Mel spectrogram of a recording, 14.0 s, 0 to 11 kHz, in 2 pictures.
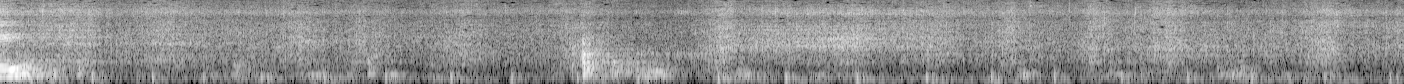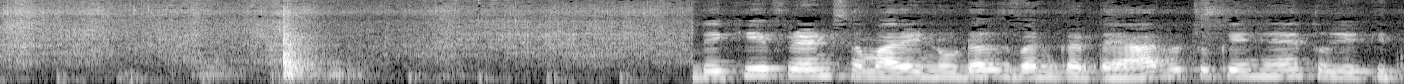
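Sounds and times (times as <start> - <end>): faint sizzle: 0.0 - 10.5
spatula scraping a frying pan: 0.0 - 10.5.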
